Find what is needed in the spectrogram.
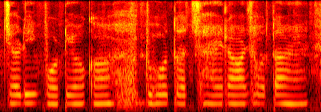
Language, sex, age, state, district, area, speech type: Urdu, female, 18-30, Uttar Pradesh, Gautam Buddha Nagar, rural, spontaneous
